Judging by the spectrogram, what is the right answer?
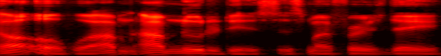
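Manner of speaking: play-acted dry sarcasm with friendly, polite edge. Retelling what a guy waiting in line said: imitating a sarcastic remark. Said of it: "he was kinda just being sarcastic".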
